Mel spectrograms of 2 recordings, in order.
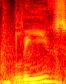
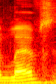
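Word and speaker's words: leves: So daily quests are called leaves or levs. It's spelled L-E-V-E-S.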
